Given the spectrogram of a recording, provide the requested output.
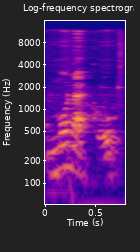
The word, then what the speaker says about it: Monaco: Monaco, that's the right pronunciation? – Exactly, you're right, Monaco.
